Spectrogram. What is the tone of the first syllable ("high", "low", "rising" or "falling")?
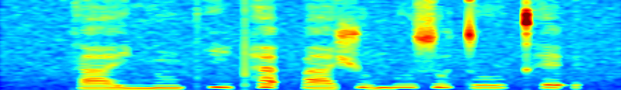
low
